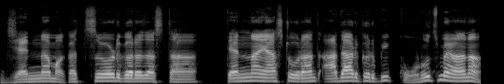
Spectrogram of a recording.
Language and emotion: Goan Konkani, disgusted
